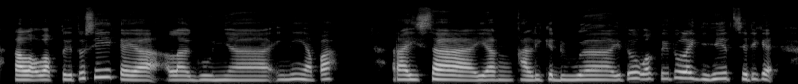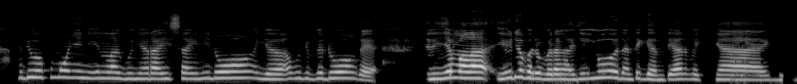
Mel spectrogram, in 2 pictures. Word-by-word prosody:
kalau 210 Hz, -1 st, +6 dB
waktu 215 Hz, +1 st, 0 dB
itu 275 Hz, -, -4 dB
sih 330 Hz, +3 st, -1 dB
kayak 205 Hz, -3 st, +2 dB
lagunya 200 Hz, -1 st, -2 dB
ini, 230 Hz, +3 st, -3 dB
apa, 230 Hz, +4 st, -1 dB, 0.6 s
Raisa 220 Hz, -2 st, +4 dB
yang 205 Hz, 0 st, -2 dB
Kali 210 Hz, 0 st, -2 dB
Kedua, 215 Hz, 0 st, -1 dB
itu 210 Hz, +5 st, -4 dB
waktu 250 Hz, +1 st, -4 dB
itu 310 Hz, -, -6 dB
lagi 275 Hz, -5 st, +1 dB
hits, 260 Hz, +2 st, -4 dB
jadi 240 Hz, 0 st, -1 dB
kayak, 220 Hz, -, -4 dB, 0.4 s
"Aduh 330 Hz, +2 st, 0 dB
aku 330 Hz, -, -10 dB
mau 330 Hz, -1 st, -1 dB
nyanyiin 290 Hz, -2 st, -5 dB
lagunya 260 Hz, -1 st, -2 dB
Raisa 260 Hz, 0 st, -2 dB
ini 260 Hz, +2 st, -5 dB
dong," 300 Hz, 0 st, +2 dB
"Ya, 240 Hz, -1 st, 0 dB
aku 275 Hz, +1 st, -7 dB
juga 270 Hz, 0 st, -4 dB
dong." 285 Hz, -2 st, 0 dB
Kayak, 200 Hz, -3 st, -3 dB, 0.5 s
jadinya 255 Hz, +4 st, +3 dB
malah, 290 Hz, 0 st, +9 dB
"Ya 270 Hz, +4 st, -1 dB
udah 330 Hz, -, +1 dB
bareng-bareng 240 Hz, -4 st, +2 dB
aja 245 Hz, -, -3 dB
yuk, 305 Hz, +4 st, 0 dB
nanti 250 Hz, +2 st, -3 dB
gantian 235 Hz, +2 st, 0 dB
mic-nya." 220 Hz, -2 st, -1 dB
Gitu, 210 Hz, 0 st, -9 dB
235 Hz, 160 wpm, -23 LUFS, 210-270 Hz, 0.6 s, malah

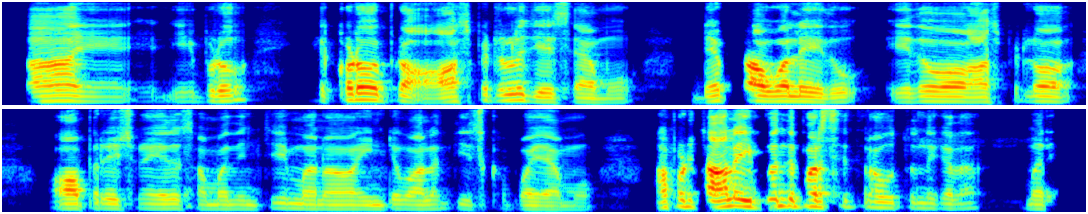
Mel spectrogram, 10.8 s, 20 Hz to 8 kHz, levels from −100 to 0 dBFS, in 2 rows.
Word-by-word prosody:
ఆ! 145 Hz, +1 st, +2 dB
ఈ 135 Hz, -1 st, -11 dB, 0.5 s
ఇప్పుడు 145 Hz, +3 st, -4 dB, 0.5 s
ఎక్కడో 175 Hz, +1 st, +5 dB
ఇప్పుడు -, -, -1 dB
హాస్పిటల్‌లో 165 Hz, +1 st, -2 dB
చేసాము. 115 Hz, -3 st, -7 dB, 0.4 s
డెబ్ట్ 150 Hz, +1 st, -6 dB
అవ్వలేదు. 140 Hz, -4 st, +2 dB, 0.3 s
ఏదో 140 Hz, +2 st, -5 dB, 0.2 s
హాస్పిటల్‌లో 140 Hz, +2 st, -3 dB, 0.5 s
ఆపరేషన్ 135 Hz, 0 st, -6 dB
ఏదో 130 Hz, -, -9 dB
సంబంధించి 120 Hz, +2 st, -16 dB
మన 125 Hz, -1 st, -9 dB, 0.2 s
ఇంటి 115 Hz, +2 st, -13 dB
వాళ్ళని 120 Hz, +2 st, -10 dB
తీసుకుపోయాము. 105 Hz, -3 st, -11 dB, 0.4 s
అప్పుడు -, -, -3 dB
చాలా -, -, +11 dB
ఇబ్బంది 200 Hz, +2 st, -3 dB
పరిస్థితులు 185 Hz, -3 st, +1 dB
అవుతుంది 145 Hz, -2 st, -15 dB
కదా! 130 Hz, -, -14 dB, 0.3 s
మరి. -, -, -13 dB
135 Hz, 140 wpm, -24 LUFS, 120-150 Hz, 0.5 s, చాలా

